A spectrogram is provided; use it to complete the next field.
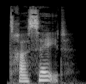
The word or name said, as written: trassat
